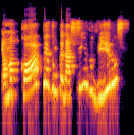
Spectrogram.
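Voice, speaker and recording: A woman's voice: extremely high pitch, sing-song, moderate pace. A woman from Brazil, a pediatric doctor, explaining things carefully in a casual interview, with many fillers and restarts.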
